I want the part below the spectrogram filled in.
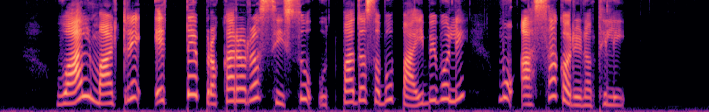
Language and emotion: Odia, surprised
